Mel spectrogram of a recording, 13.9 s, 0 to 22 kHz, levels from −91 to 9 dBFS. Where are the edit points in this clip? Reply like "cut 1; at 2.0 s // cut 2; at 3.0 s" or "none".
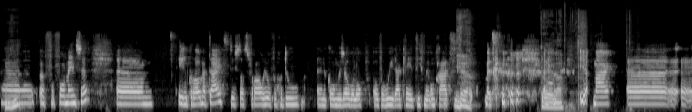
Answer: cut 1; at 11.7 s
